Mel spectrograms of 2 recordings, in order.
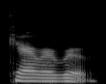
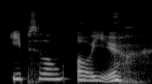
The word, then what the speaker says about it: Carreyrou: It looks like Carreira, but it's Carreyrou. Yeah, I'm not exactly sure how you pronounce the name. Carreyrou.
